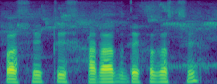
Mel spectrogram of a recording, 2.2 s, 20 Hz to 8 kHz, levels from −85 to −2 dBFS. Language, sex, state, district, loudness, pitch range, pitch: Bengali, male, West Bengal, Cooch Behar, -20 LUFS, 110-120 Hz, 115 Hz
